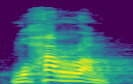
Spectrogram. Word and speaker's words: Muharram: Muharram aslında onun tam telaffuz edilecek olur ise.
